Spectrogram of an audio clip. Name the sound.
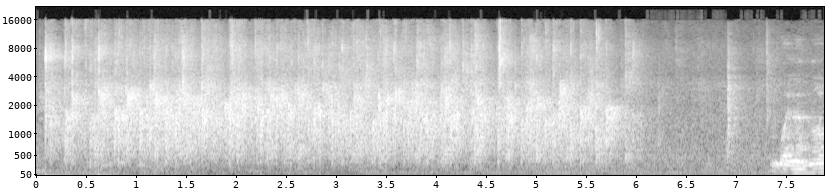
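applause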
